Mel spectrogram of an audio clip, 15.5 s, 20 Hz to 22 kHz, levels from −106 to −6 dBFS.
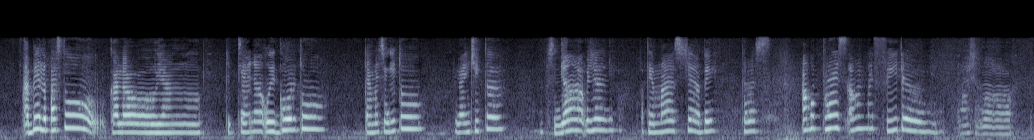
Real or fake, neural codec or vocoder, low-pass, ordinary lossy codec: fake; codec, 44.1 kHz, 3.4 kbps, Pupu-Codec; 7.2 kHz; none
